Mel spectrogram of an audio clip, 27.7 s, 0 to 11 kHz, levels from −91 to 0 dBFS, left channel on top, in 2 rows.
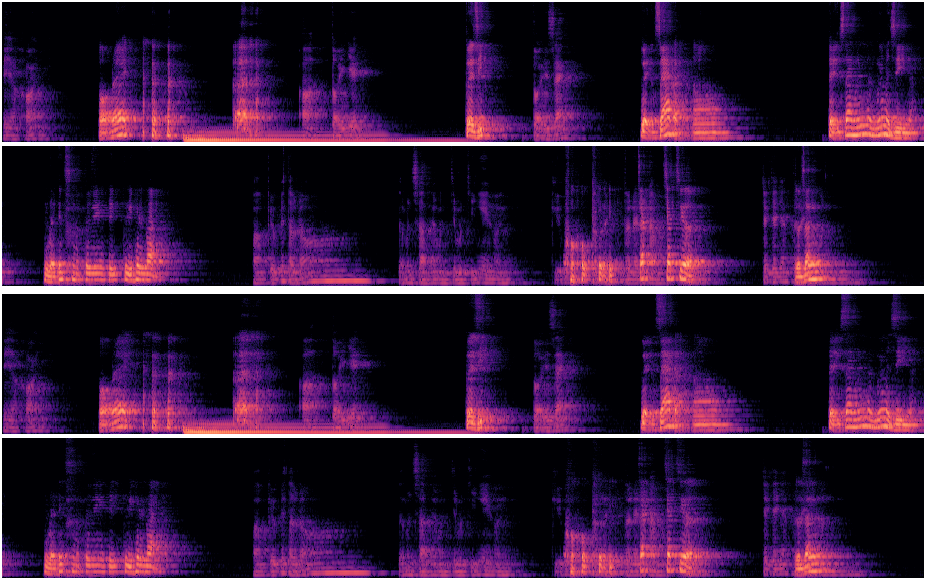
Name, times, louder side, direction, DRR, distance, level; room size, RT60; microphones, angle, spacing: voice 1, 0.0-0.6 3.5-3.8 4.5-5.5 8.0-8.5 14.8-15.2 17.6-19.4 19.8-21.5 22.1-22.4 22.7-23.7 24.0-24.4 25.2-26.7, left 1 dB, 45° left, 7 dB, 3.7 m, -40 dB
voice 2, 1.5-2.6 3.5-3.9 7.0-7.3 9.6-10.9 12.4-13.8 14.5-16.2 22.3-23.0 23.4-24.3 25.7-26.2, left 3 dB, 75° left, 6 dB, 1.3 m, -23 dB
sound 1, 2.7-6.8, right 1 dB, 85° right, 2.1 m, -29 dB
26.5 x 15.5 x 7.4 m, 0.96 s
head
